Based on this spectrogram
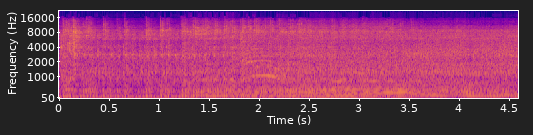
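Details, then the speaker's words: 1978 Polaris Cobra 440 two-stroke snowmobile, sitting about 20 years, first start after getting spark, key on: engine catches and runs a few seconds with an even, quick putter that settles down, smoking a little; healthy start. "Smokes a little bit, that's what's supposed to be because it's 2 strokes. Just starting. Nice! Started! Sounded good."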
